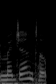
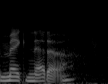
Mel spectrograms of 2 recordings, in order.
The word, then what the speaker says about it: magenta: or blacks on the magenta layer. Actually, I used to call magenta Magneta, which is weird because it's not even spelled like that, but sometimes I guess I just don't read the whole thing.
